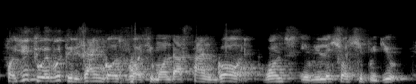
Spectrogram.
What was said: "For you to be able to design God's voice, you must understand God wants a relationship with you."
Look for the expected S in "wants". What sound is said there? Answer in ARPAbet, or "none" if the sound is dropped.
S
